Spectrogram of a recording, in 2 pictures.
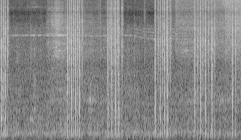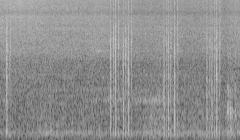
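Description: Pneumatic upholstery staple gun firing in quick runs of shots, about eight short volleys with pauses between, fixing fabric to a sofa frame.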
